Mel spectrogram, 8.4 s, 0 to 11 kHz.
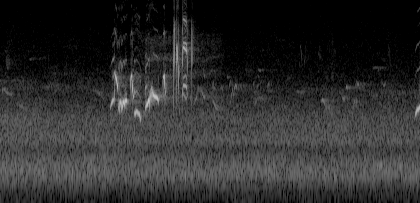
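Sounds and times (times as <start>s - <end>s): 
steady low hiss: 0.0s - 8.3s
common blackbird singing: 2.2s - 5.4s, 6.0s - 8.3s.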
